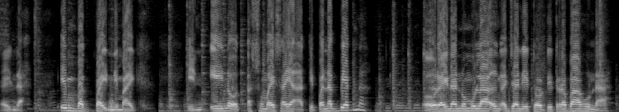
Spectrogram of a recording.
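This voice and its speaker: A man's voice: on the high side, a little slow, lightly acted. An actor with an Ilocano accent playing a scolding, plain-spoken old father in a radio drama.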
